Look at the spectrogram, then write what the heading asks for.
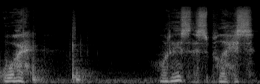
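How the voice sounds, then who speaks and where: Anxious, slow-spoken young game hero. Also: male voice, on the high side. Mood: confused, alarmed. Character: anxious, wounded young man, defiant under fear. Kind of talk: video game cutscene acting. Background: loud dramatic music.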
